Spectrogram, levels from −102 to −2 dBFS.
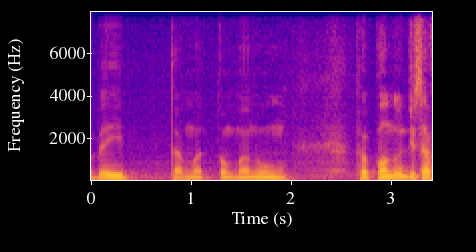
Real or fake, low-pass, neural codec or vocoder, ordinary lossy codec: fake; none; codec, 16 kHz, 0.8 kbps, ZipCodec; none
